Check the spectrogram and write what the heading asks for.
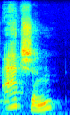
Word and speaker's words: action: The base in the word action, well, the ion is pronounced un in action. Un. The base act is pronounced aksh in action. The t is writing the sh.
